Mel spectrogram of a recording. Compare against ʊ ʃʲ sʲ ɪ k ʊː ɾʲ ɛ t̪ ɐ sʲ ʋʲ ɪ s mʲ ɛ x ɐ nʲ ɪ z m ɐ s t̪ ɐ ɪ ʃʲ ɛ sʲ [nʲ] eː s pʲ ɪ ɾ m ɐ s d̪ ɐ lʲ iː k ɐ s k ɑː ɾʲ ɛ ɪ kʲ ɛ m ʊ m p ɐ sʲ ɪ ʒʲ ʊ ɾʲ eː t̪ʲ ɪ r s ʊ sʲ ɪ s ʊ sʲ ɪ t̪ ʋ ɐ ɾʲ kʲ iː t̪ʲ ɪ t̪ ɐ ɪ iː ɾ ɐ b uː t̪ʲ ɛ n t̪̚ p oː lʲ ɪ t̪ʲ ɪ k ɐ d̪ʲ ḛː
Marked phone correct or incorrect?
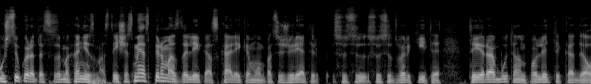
incorrect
